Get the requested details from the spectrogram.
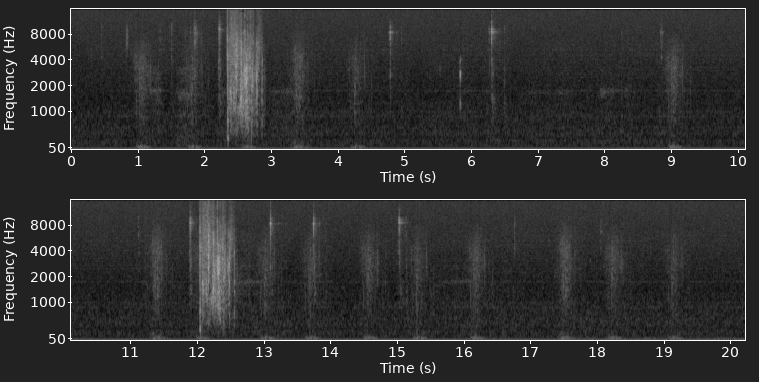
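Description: Large wings flap with soft, regular low thumps.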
